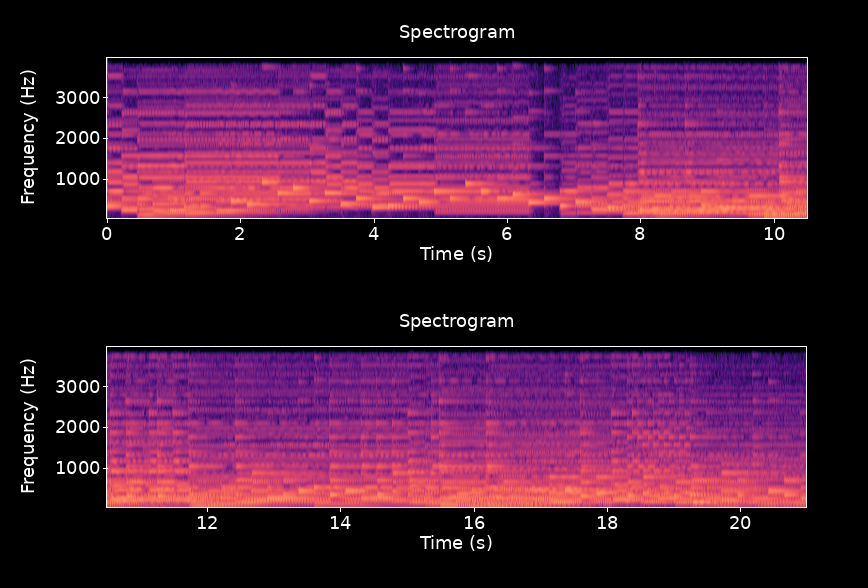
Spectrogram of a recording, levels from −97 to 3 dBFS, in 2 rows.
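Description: No technical faults occur at any point, and the audio carries nothing above 4 kHz, as expected from a call path that fits G.711 mu-law at 64 kbps.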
